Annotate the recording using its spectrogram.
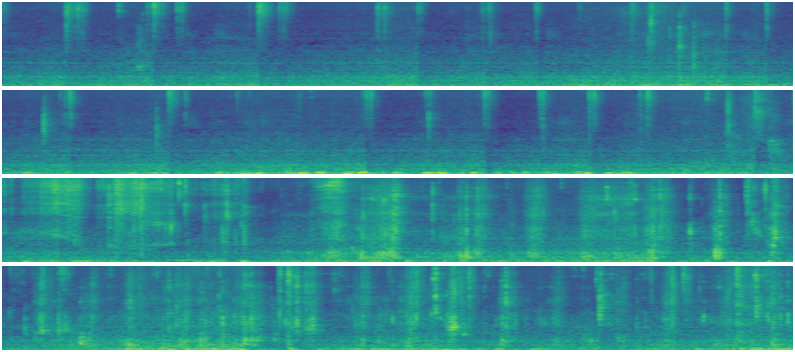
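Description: Close-up biting and chewing of a candy apple: the hard red candy shell crackles and crunches between the teeth in irregular clicks, busiest in the second half, over a low steady hum.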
